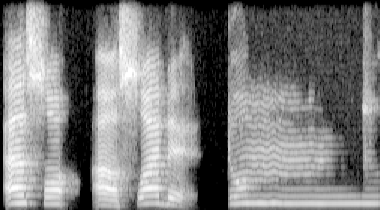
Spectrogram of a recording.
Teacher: So give a nice gunna. You're keeping the sound in your nose for a longer time. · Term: akmal gunna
